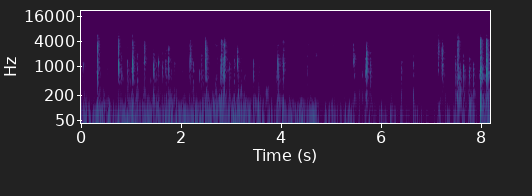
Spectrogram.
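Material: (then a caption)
Paper. Both flat hands rub and press with their fingertips on the pages of an open, thin paper children's pet magazine lying flat, then turn a page. The result is a quiet series of short, sharp rustles and crinkles with a brief softer pause midway, over a faint low rumble.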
